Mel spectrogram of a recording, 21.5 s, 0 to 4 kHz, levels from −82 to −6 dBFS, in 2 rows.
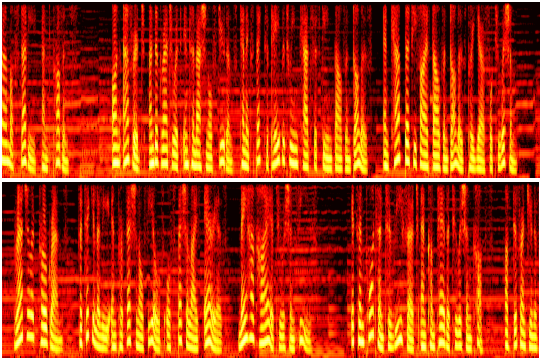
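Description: Nothing in the audio stood out as a technical fault on listening.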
